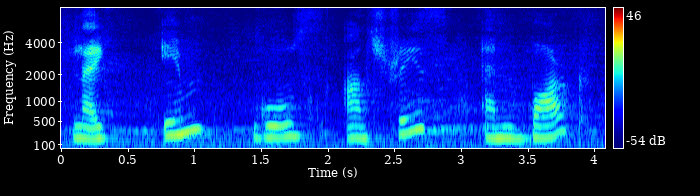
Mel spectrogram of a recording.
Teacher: And in case of the word embark, we give the stress to the second syllable, like em goes unstressed and bark goes stressed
